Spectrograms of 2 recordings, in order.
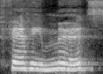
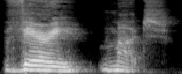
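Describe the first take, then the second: First: Very said as ferry with an F; F instead of V. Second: Slow Very with a long buzzed V; buzzing V. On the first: Teacher shows the wrong unvoiced V. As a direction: say Very without vibration, like fery. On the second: Teacher shows the correct vibrated V. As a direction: vibrate the V in Very slowly. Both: Shown as a demonstration. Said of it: "That's what it's supposed to be".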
